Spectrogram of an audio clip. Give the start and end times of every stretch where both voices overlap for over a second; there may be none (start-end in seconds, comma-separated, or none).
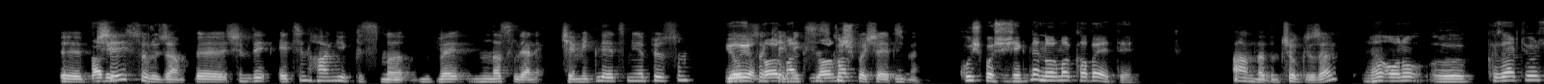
7.2-8.5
